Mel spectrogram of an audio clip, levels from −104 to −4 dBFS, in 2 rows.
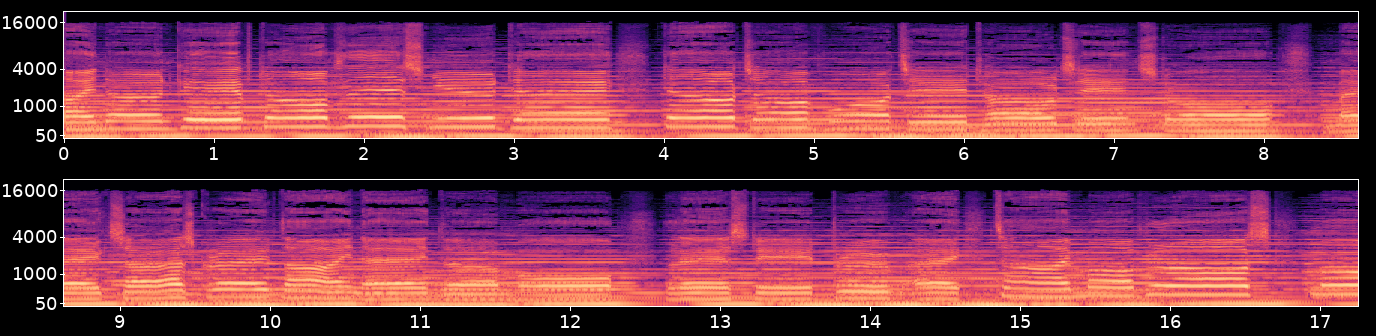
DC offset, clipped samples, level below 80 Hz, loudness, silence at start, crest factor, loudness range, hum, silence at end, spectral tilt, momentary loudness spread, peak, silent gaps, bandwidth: under 0.1%; under 0.1%; -24 dBFS; -17 LUFS; 0 s; 14 dB; 3 LU; none; 0 s; -5.5 dB/octave; 6 LU; -2 dBFS; none; 16 kHz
